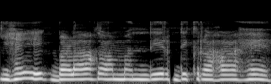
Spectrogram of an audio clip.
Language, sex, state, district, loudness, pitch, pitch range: Hindi, female, Maharashtra, Solapur, -13 LUFS, 230 Hz, 225-240 Hz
